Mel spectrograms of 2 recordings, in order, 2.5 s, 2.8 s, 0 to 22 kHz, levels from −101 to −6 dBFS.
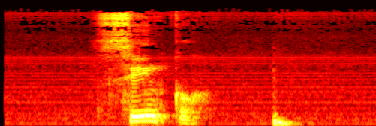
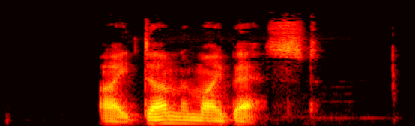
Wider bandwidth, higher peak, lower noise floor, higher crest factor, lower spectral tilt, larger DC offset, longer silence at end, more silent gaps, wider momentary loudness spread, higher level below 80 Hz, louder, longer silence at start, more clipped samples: first, 15.5 kHz vs 12.5 kHz; first, -2 dBFS vs -16 dBFS; second, -51 dBFS vs under -90 dBFS; about the same, 18 dB vs 22 dB; about the same, -5 dB/octave vs -4.5 dB/octave; neither; about the same, 0.55 s vs 0.65 s; neither; first, 19 LU vs 12 LU; first, -42 dBFS vs -76 dBFS; first, -16 LUFS vs -36 LUFS; about the same, 0.65 s vs 0.65 s; neither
